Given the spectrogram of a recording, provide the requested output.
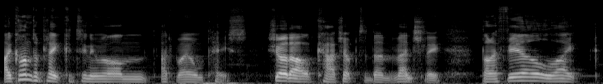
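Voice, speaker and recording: A man reading visual novel narration aloud as a let's player, in an expressive, dramatised way. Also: mid-range voice, moderate pace, creaky. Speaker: video game let's player.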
